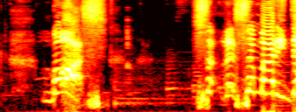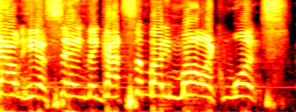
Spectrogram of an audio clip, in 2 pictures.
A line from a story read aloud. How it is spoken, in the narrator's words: the Spine Devil yells back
